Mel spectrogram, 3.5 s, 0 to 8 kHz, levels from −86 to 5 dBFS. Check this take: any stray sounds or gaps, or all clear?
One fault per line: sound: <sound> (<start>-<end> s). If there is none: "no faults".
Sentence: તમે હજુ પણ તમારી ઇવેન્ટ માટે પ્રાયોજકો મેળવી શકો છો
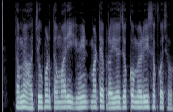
no faults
